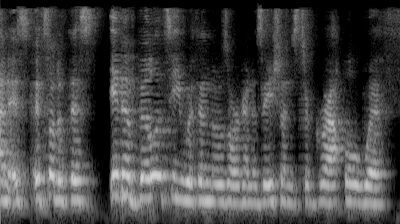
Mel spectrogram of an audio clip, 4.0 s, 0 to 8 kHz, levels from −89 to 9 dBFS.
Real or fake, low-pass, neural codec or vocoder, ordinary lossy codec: real; 7.2 kHz; none; AAC, 32 kbps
